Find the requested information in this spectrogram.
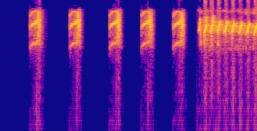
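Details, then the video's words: Fischer's lovebird singing, recorded for teaching young birds to sing: five harsh, high chirps spaced about half a second apart, then a fast, rattling trill of rapid pulses. "love bird singing"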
